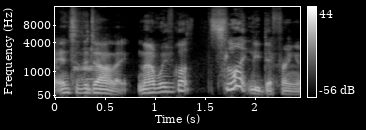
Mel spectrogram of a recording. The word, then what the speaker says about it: Dalek: Oh God, did I pronounce it with an R? Dalek.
